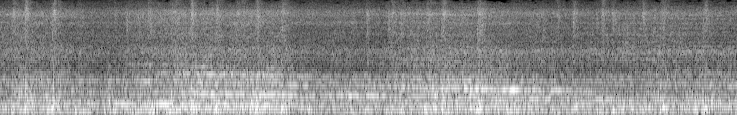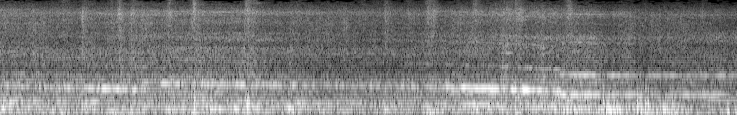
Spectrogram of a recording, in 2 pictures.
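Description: A train's electric motors whine, their pitch sliding down.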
